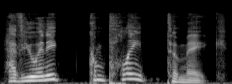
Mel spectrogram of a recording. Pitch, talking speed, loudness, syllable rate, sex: 170 Hz, 155 wpm, -19 LUFS, 4.8 syllables/s, male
